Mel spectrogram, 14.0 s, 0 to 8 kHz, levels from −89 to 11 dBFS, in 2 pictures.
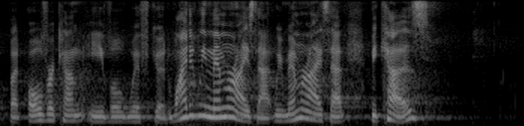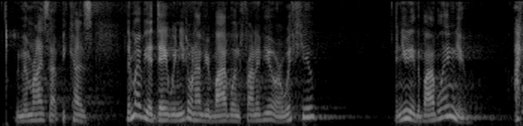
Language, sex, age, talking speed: English, male, 30-49, 190 wpm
